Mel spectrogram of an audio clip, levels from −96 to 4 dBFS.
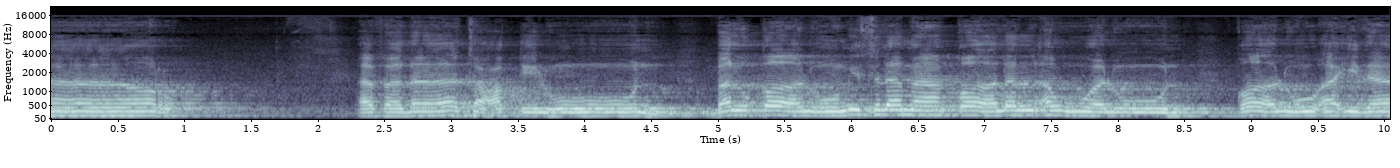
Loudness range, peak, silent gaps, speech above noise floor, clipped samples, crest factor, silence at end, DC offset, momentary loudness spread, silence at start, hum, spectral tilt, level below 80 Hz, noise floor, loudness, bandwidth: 4 LU; -2 dBFS; none; 27 dB; under 0.1%; 12 dB; 0 s; under 0.1%; 8 LU; 0 s; none; -7.5 dB/octave; -62 dBFS; -41 dBFS; -15 LUFS; 16 kHz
